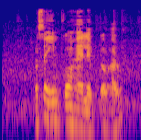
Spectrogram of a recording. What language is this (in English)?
Loarki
